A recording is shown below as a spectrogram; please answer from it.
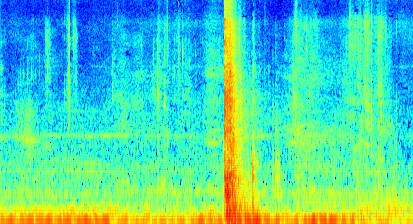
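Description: A single sharp thump about two seconds in, over a steady low hum.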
